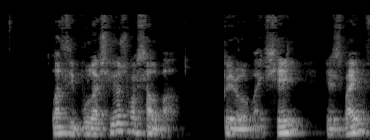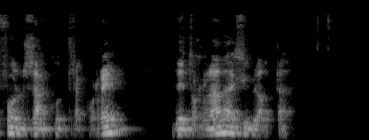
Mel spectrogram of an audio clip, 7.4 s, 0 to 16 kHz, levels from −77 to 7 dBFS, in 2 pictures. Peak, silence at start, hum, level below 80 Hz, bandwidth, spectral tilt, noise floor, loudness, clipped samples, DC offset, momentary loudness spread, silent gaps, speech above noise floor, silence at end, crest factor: -6 dBFS; 0.5 s; none; -64 dBFS; 11.5 kHz; -5 dB/octave; -62 dBFS; -27 LUFS; under 0.1%; under 0.1%; 13 LU; none; 34 dB; 0.8 s; 24 dB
